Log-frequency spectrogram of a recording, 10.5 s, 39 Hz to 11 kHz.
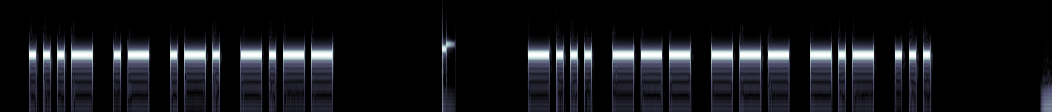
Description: Morse code, heard as a keyed tone, about 17 wpm, 700 Hz. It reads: VARY BOOKS
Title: Sentences from Top 1200 Words - New Word Drill Alt - 17wpm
